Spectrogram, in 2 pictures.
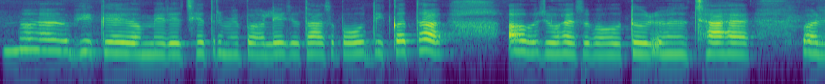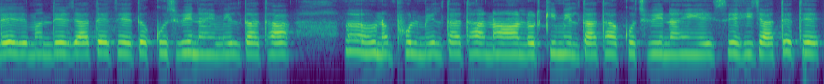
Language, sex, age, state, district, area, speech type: Hindi, female, 45-60, Bihar, Muzaffarpur, rural, spontaneous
